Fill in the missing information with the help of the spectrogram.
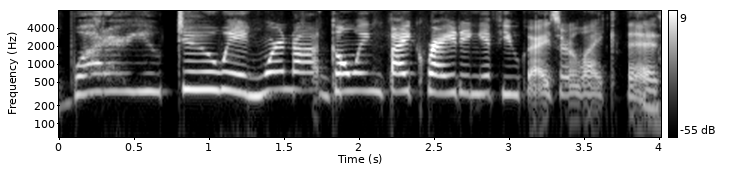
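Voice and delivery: high, drawn-out imitation of a parent yelling; mock yell from upstairs. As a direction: call it out high without real volume. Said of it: "like, yelling from upstairs".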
